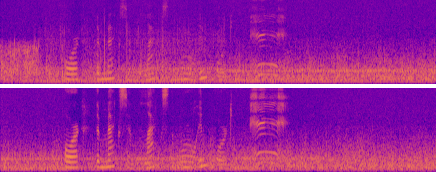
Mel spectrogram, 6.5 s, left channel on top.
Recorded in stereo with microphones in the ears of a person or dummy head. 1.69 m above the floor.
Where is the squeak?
45° right (ahead or behind).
